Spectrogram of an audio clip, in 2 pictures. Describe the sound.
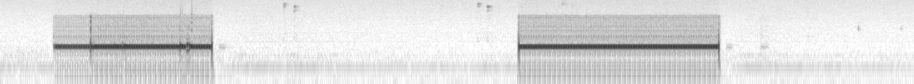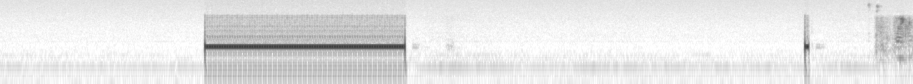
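Ringback tones of an outgoing telephone call: three steady, loud electronic tones, each lasting about two seconds and separated by silent gaps, followed by a brief click near the end.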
